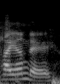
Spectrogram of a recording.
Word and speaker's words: Hyundai: I thought Hyundai was coming in too. Hyundai? That's how I like to say it. That's how the freaking Brits say it, man.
